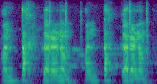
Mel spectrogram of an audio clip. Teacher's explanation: কয়ের আগে একটা ক্ষয়ের মতো হয়ে গেল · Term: জিহ্বামূলীয়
